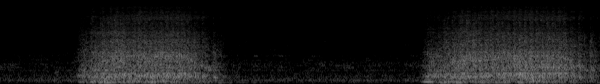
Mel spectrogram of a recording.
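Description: Baby Lock Imagine overlock machine (serger) running in two short runs of about a second and a half each, with a pause between, stitching trim onto an orange knit t-shirt.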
